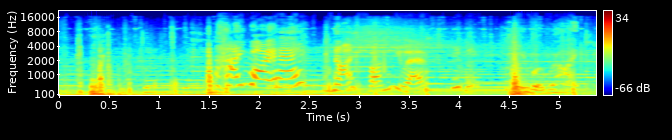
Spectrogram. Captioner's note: giggle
